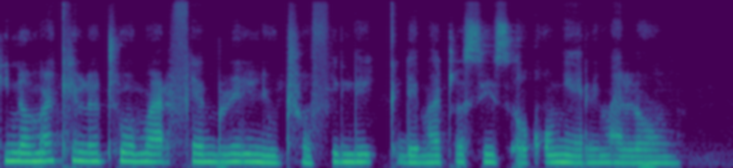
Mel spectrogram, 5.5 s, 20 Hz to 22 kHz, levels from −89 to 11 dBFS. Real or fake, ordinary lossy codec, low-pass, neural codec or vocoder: fake; none; none; codec, 44.1 kHz, 2.6 kbps, DAC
